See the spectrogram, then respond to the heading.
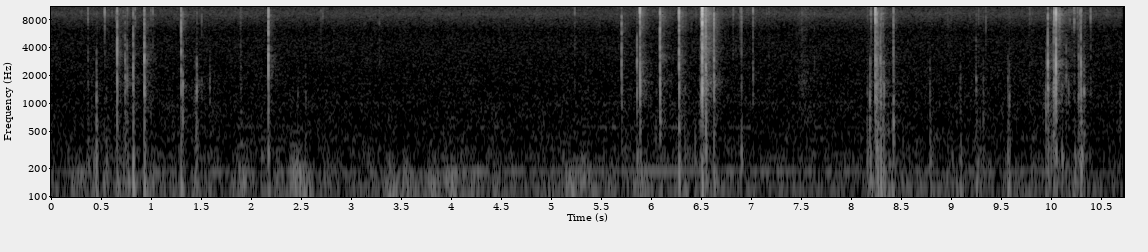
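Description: Long mint-green fingernail tips tap on a blue and clear acrylic rhinestone sticker sheet. Quiet, sparse clicks come in small clusters with gaps between them, each very short and bright, over a soft low rumble.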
